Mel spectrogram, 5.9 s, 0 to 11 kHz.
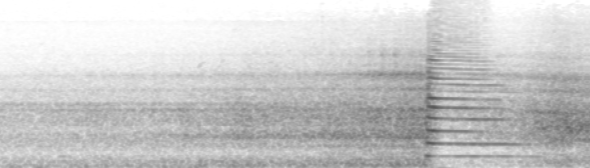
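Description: PKP Class EP08 electric locomotive approaching with a passenger train, its rolling noise growing steadily louder. About four seconds in it gives a horn blast of about a second, loudest at its start, and the train's running noise then rises as it draws level.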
